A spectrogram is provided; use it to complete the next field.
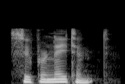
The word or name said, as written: supernatant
